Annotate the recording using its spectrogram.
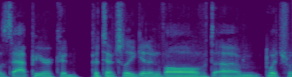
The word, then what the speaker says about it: Zapier: And yes, it is Zapier, rhymes with happier.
